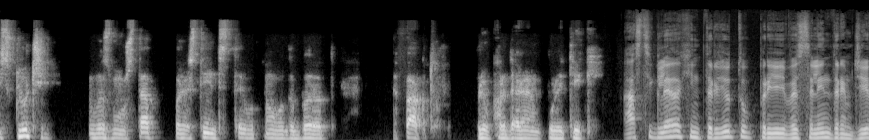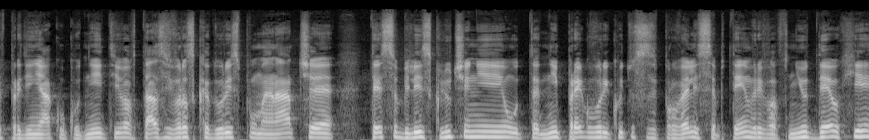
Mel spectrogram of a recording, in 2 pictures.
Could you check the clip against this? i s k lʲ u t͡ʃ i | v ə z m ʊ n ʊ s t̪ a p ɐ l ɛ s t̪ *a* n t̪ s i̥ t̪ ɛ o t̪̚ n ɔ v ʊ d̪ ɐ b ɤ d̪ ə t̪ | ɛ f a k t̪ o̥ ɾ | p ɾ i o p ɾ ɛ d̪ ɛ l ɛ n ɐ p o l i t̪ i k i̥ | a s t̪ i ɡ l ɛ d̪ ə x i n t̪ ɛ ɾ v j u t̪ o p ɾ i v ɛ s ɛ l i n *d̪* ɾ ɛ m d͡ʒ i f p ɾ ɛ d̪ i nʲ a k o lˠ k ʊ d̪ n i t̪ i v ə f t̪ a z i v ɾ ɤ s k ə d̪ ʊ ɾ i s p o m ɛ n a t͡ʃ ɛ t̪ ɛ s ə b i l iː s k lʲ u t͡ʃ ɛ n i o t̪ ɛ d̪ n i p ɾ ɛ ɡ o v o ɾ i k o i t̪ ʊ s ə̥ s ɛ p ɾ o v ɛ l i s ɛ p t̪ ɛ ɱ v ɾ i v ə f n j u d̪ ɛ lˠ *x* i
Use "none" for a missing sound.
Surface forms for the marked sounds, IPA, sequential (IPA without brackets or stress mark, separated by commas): i, d̪, x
